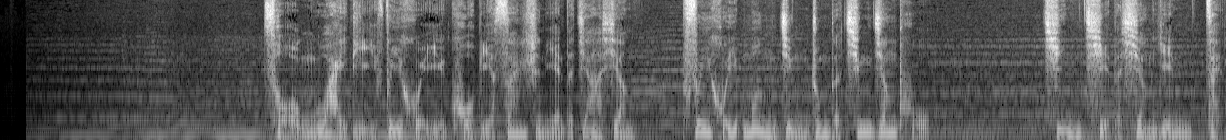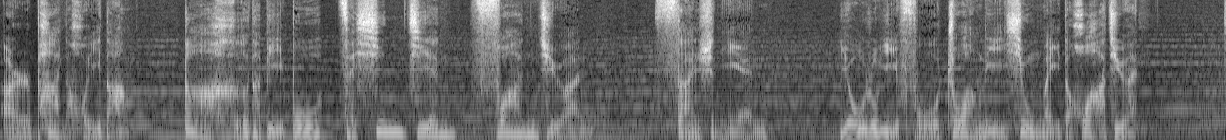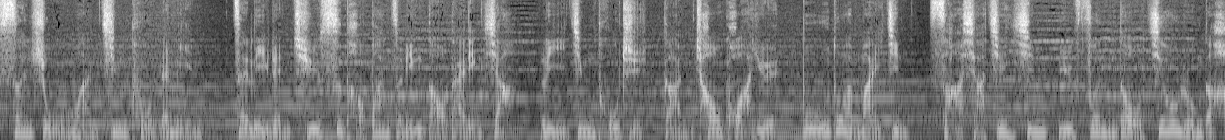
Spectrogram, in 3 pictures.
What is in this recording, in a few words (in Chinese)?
男 独白 抒情; 寻梦清浦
